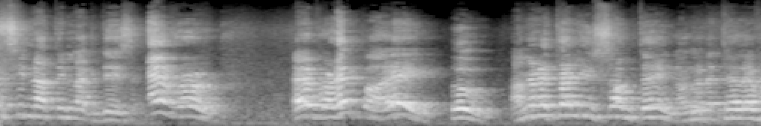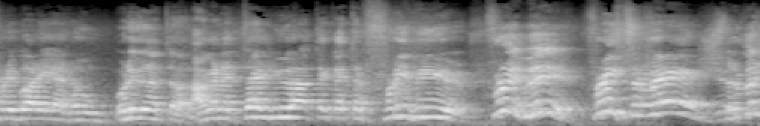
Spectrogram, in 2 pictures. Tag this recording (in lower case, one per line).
speech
